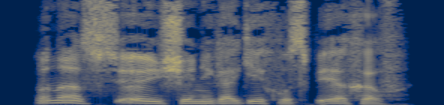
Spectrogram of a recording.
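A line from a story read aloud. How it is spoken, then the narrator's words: Sighing. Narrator (Russian): вздохнул Тёма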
